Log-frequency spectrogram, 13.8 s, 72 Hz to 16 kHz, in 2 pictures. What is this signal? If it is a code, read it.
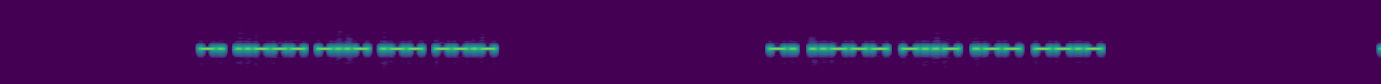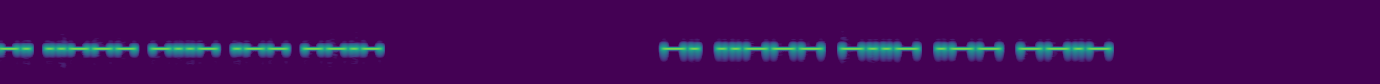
Morse code, heard as a keyed tone, about 43 wpm, 700 Hz. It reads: N2XWQ N2XWQ N2XWQ N2XWQ
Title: Speed Racing - USA 1x3 Call Signs 35wpm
